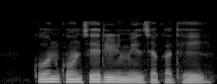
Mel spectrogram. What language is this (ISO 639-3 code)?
hne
